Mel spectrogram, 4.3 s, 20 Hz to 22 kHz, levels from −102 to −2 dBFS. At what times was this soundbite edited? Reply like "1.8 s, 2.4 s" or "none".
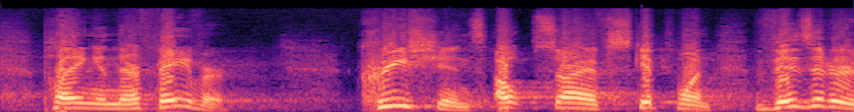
none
